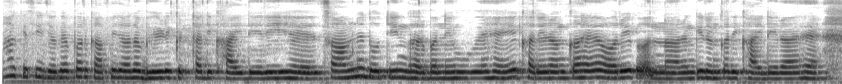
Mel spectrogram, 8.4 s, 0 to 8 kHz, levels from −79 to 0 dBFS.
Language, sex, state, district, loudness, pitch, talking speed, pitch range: Hindi, female, Maharashtra, Solapur, -13 LUFS, 225 Hz, 220 wpm, 215-240 Hz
